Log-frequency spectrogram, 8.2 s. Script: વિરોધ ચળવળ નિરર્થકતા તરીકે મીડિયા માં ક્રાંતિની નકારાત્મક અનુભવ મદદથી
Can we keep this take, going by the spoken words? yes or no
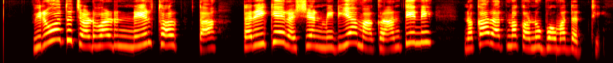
no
